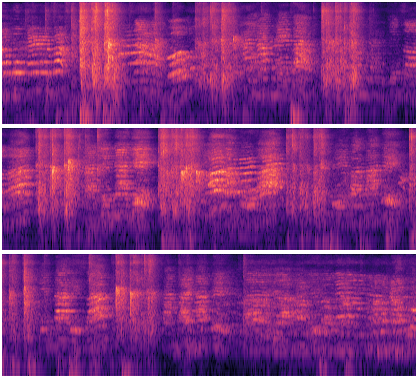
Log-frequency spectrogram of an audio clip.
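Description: Children perform the tepuk hebat clapping chant, sharp rhythmic hand claps in short bursts mixed with chanted voices, loud and close with a busy, lively classroom feel.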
